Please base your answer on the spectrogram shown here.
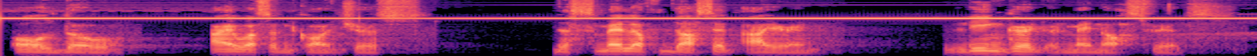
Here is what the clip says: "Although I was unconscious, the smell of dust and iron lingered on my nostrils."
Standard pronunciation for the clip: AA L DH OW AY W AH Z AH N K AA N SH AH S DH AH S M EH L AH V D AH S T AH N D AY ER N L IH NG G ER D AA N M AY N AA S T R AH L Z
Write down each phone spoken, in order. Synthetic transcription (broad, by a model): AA L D OW AY W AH S AH N K AA N SH AH S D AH S M EH L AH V D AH S AH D AY ER N L IH NG G ER D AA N M AY N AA S T R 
